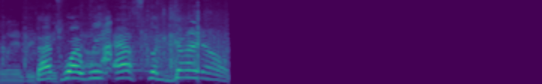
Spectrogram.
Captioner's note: audience applause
